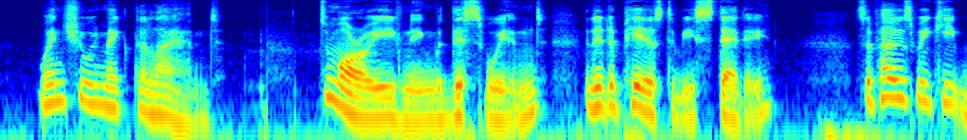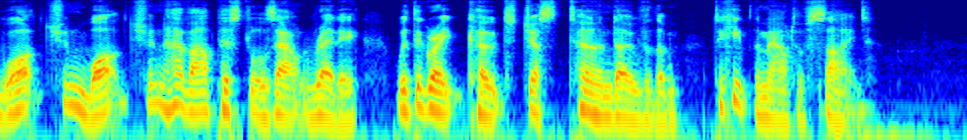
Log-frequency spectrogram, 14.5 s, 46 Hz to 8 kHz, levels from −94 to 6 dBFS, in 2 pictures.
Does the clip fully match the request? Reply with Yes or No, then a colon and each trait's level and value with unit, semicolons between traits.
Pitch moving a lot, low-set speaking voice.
Yes: wide, 7.7 semitones; low, 125 Hz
